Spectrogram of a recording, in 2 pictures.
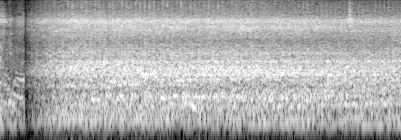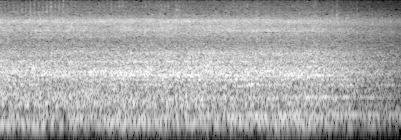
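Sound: bus engine idling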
